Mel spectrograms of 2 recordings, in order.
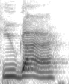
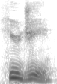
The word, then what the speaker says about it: Huger: is huge yeah so let me go ahead and spell that for you it's h u g e r no no no you you heard that right h u g e r not Huger not hugar it's hugi or hugger or higger you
